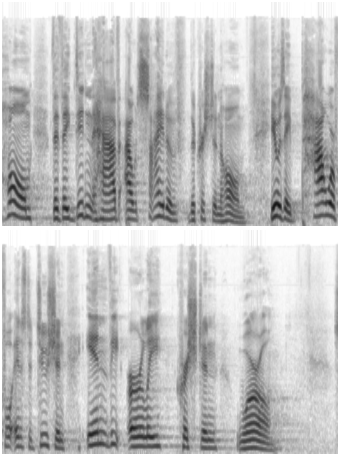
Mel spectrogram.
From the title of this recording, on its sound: Live Service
